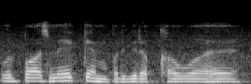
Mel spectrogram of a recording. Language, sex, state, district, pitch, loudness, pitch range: Hindi, male, Uttar Pradesh, Saharanpur, 130 Hz, -14 LUFS, 130-150 Hz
